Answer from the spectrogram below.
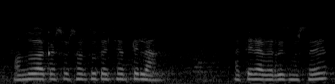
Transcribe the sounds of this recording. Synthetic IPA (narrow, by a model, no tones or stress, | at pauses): o̞nd̪oakasusaɾt̪ut̪at͡ʃaɾt̪e̞laː | t̪e̞ɾaβ̞e̞rizmeseðe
